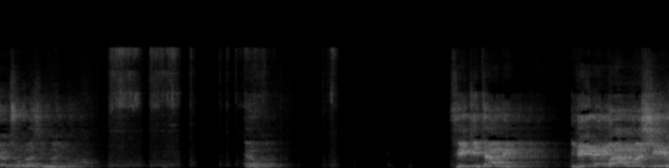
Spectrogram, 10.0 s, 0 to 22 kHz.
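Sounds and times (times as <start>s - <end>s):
man talking: 3.6s - 4.3s.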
